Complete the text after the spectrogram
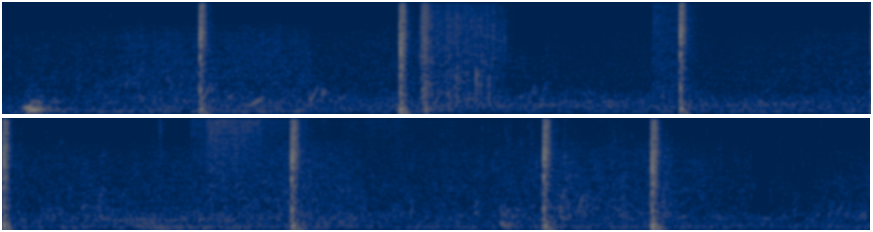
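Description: Explosions boom one after another underwater.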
